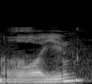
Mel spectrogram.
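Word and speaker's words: Ghain (غين): Pengucapan Ghain, tempat keluarnya, tempat mulainya huruf ini sama dengan Kho, hanya saja bedanya cara pengucapannya. Kalau Kho, cara mengeluarkannya dialirkan angin ketika mengucapkannya, sedangkan Ghain ditahan angin tersebut di tenggorokan atas, ya, tenggorokan atas.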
